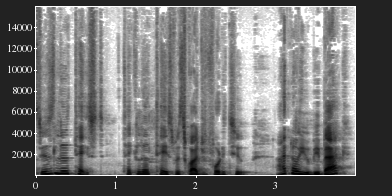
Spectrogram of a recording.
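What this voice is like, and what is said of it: Creepy drug dealer character voice. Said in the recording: “that creepy voice ... my drug deal voice”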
